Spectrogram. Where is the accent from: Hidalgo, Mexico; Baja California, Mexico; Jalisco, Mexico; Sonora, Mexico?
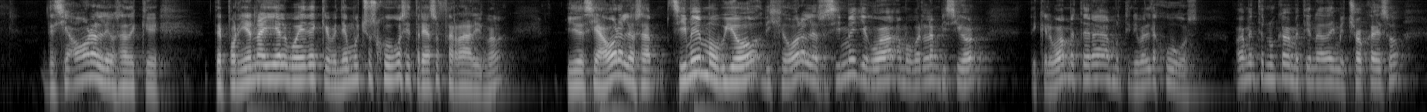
Jalisco, Mexico; Guadalajara; soy de Guadalajara, estudié en el Tec de Monterrey, de aquí de Campus Guadalajara.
